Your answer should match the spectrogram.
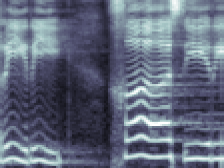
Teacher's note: Khasirin, kha-nya dibaca tipis tarqiq karena barisnya di bawah. Pangkal lidah datar, tidak perlu dinaikkan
